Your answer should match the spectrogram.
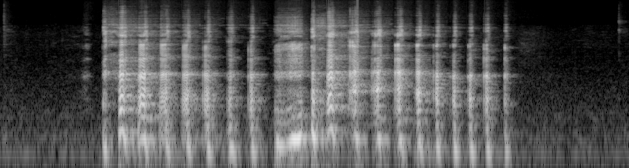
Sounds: Laughter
